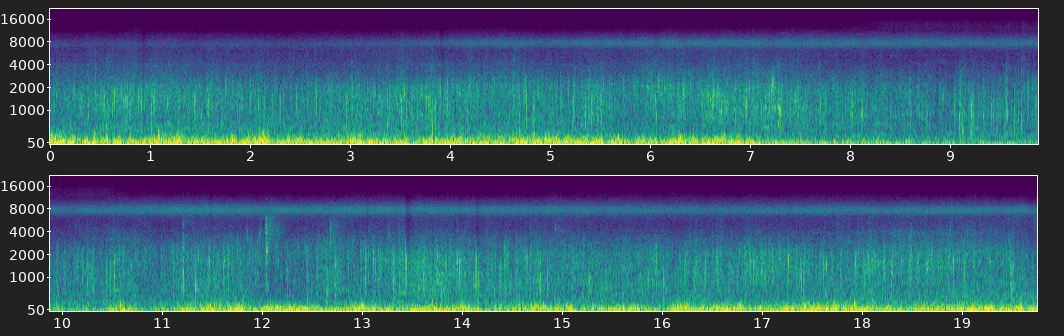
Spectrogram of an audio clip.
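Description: Bicycle tyres crunch over gravel.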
